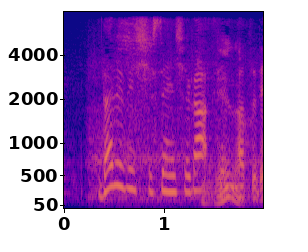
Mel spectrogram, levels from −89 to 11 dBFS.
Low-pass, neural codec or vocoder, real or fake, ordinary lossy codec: 7.2 kHz; none; real; none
